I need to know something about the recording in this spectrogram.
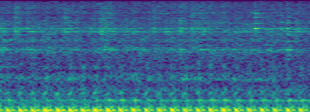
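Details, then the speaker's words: Quad ATV that sat without starting, running at idle: quick, regular low thumping with clatter and smoke; owner suspects internal issue such as worn rings, not confirmed. "think we got some other issues. Maybe some rings are fried, maybe? So I'm wondering if it's not an internal issue."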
